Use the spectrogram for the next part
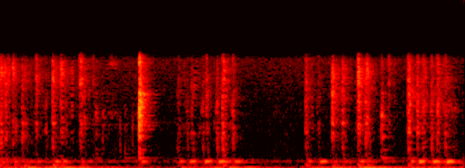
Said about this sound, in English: Now if I can hit the freaking keys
